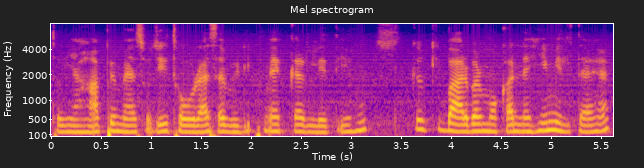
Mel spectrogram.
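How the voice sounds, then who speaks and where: A young woman narrates her family vlog as a casual voice-over. Her voice sits low and mellow with a flat, even delivery. She rambles on in a chatty way, with plenty of fillers. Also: normal speed, a little hiss or hum. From Kolkata, India. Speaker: vlogger.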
